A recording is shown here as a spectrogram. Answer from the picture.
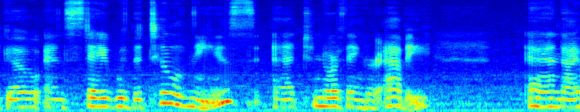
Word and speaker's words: Tilney: the past several years been saying Tilney's name wrong. I had been calling them Tinley because I personally know a Tinley, but I was incorrect. So it's Tilney.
